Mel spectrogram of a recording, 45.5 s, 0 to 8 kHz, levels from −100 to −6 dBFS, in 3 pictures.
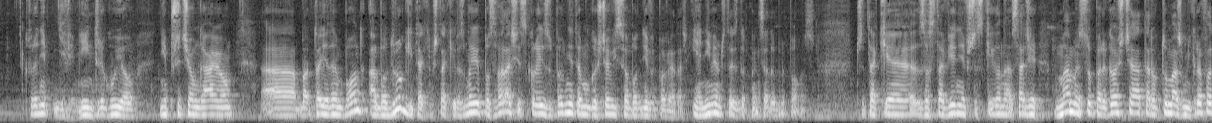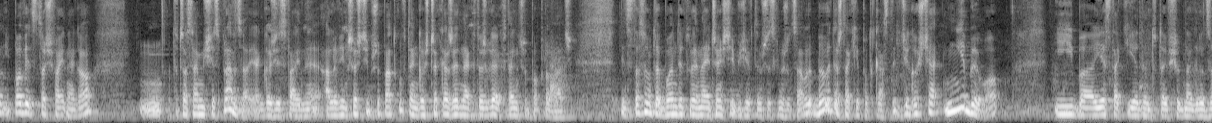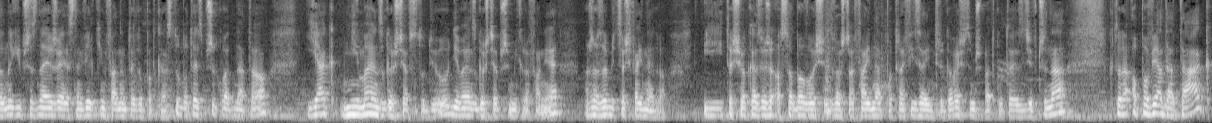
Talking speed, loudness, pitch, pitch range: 200 wpm, -19 LUFS, 135 Hz, 120-150 Hz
